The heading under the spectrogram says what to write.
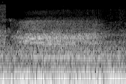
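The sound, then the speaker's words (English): A goat bleats in a long, wavering cry that fills the whole moment, over a low rumbling farmyard background, with no voices. “He cleaned the chicken coop and fed Big Mama's herd of blind goats.”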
